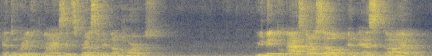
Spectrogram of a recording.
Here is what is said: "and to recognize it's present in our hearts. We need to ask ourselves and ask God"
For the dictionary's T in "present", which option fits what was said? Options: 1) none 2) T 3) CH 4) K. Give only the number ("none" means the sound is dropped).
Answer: 1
